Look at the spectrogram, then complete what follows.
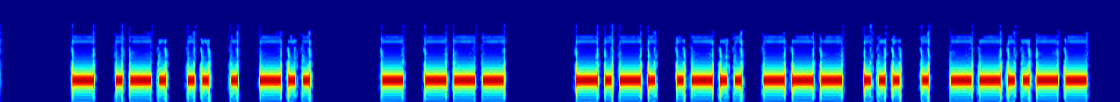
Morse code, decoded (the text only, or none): TRIED TO CLOSE,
